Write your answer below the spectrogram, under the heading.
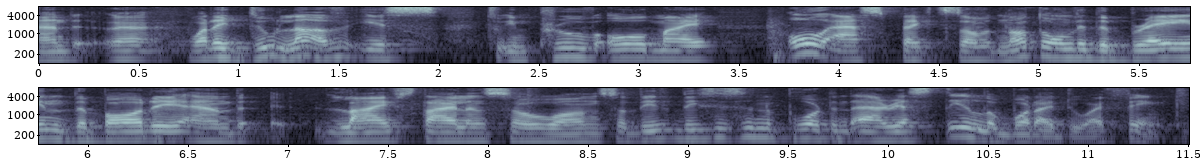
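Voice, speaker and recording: A man with a Swedish accent speaks at a moderate pace, his medium-pitched voice showing ordinary pitch variation. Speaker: memory champion and speaker. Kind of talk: conference talk. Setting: stage with audience.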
